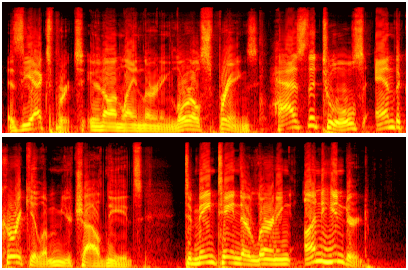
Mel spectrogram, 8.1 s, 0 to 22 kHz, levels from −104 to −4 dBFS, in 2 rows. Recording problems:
distortion; slight; 10 dB below the speech

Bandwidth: 18 kHz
